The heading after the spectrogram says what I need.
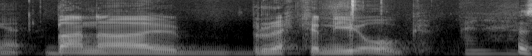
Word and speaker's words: Bannau Brycheiniog: IAN: Bannau Brycheiniog. That sounds quite good. Let's cross to our Welsh correspondent. The correct pronunciation is Bannau Brycheiniog. Bannau Brycheiniog.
